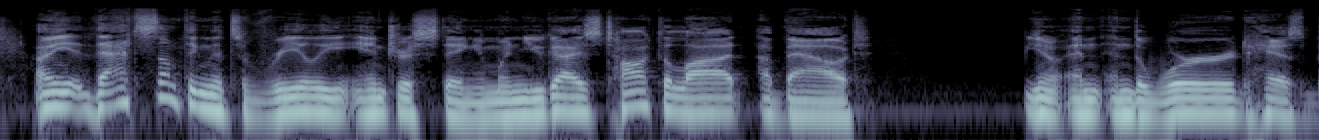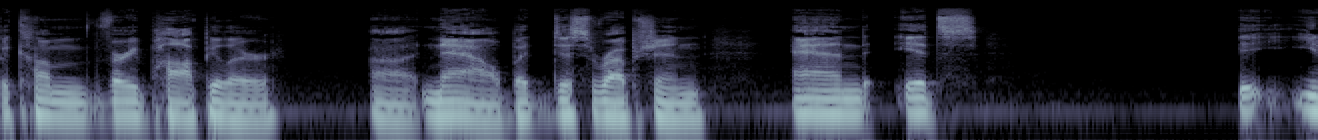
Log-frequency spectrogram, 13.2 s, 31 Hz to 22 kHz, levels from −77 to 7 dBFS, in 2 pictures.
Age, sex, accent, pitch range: 30-49, male, American, 100-125 Hz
